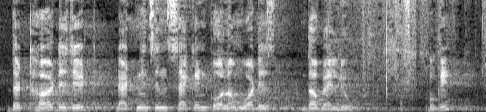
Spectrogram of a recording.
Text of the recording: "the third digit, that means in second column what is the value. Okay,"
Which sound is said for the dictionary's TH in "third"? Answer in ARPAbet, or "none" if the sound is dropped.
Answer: T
